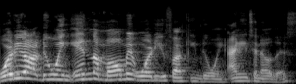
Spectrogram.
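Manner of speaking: plain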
